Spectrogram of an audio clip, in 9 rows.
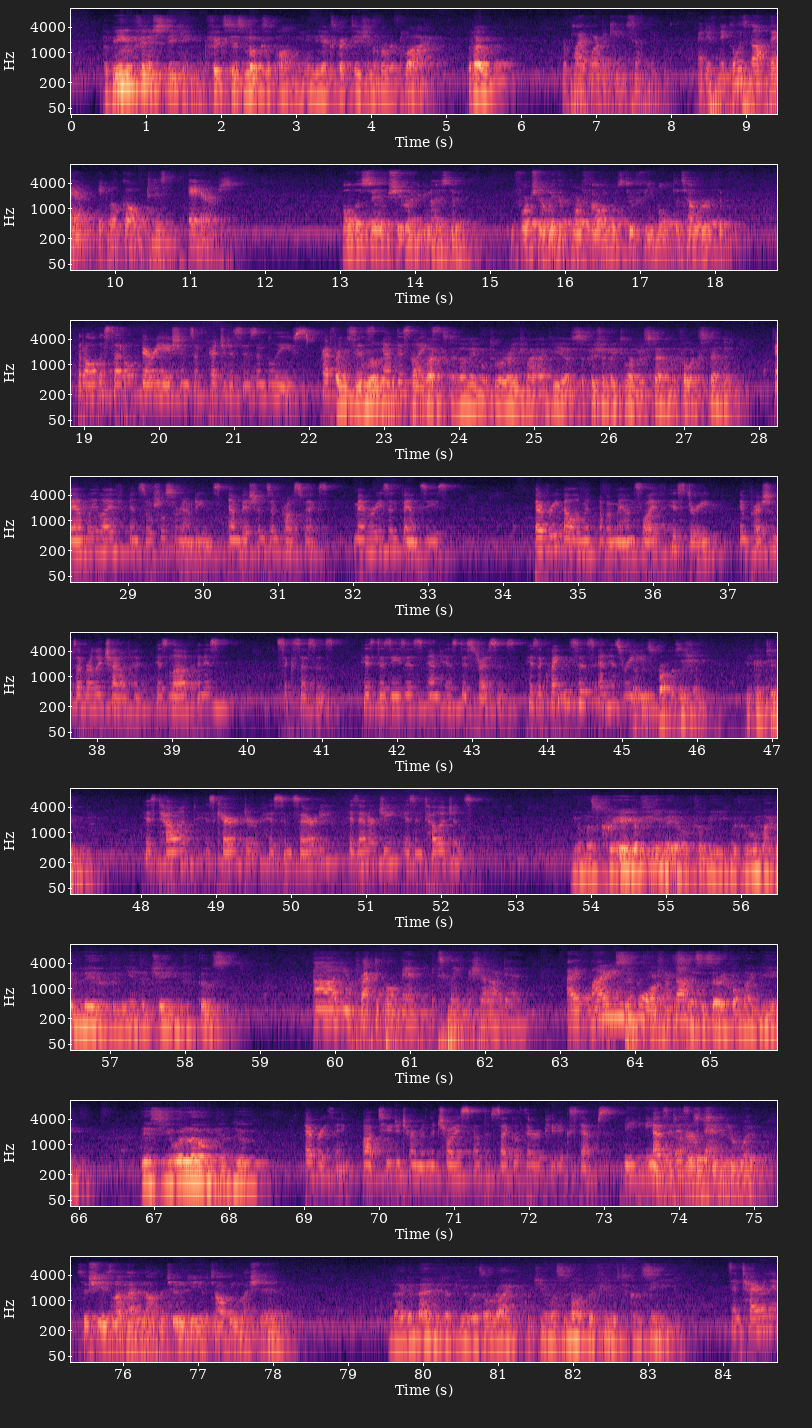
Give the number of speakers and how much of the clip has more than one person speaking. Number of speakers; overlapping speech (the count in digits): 4, about 5%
